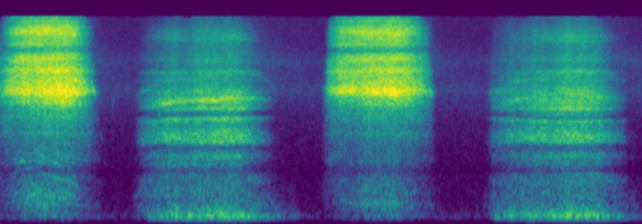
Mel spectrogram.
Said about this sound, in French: Dans chaque mouvement va s'accompagner d'une respiration sonore et qui est comme une rampe, comme un fil rouge dans ma salutation au soleil.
